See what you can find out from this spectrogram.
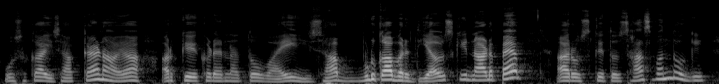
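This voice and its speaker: A woman's voice: on the low side, a little slow. Folksy woman storyteller with a Haryanvi accent. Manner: conversational, repeats phrases for effect. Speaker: storyteller, show host. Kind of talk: folksy oral storytelling of animal fables.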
